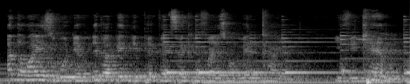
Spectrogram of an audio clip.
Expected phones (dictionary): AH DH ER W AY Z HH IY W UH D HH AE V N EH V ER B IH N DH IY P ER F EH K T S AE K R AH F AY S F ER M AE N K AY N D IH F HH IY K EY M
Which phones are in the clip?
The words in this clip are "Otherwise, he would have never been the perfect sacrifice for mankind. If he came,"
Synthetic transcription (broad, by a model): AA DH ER W AY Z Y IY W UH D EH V N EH V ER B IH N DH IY P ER P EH T S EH K R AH F AY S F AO M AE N K AY N D IH F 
